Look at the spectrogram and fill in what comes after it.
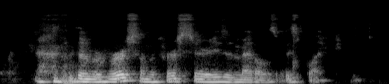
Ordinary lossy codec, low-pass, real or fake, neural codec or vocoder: Opus, 24 kbps; 10.8 kHz; fake; vocoder, 44.1 kHz, 128 mel bands every 512 samples, BigVGAN v2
